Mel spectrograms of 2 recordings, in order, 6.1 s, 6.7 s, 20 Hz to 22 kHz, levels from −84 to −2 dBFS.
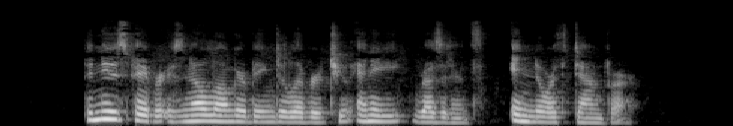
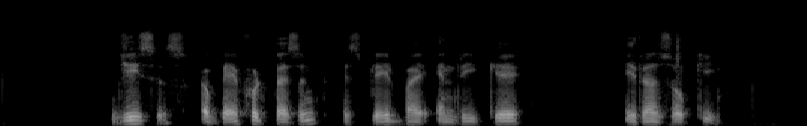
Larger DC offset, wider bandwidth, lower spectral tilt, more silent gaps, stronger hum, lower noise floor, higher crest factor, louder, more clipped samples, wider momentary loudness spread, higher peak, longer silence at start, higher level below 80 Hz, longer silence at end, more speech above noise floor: neither; first, 11 kHz vs 8.2 kHz; first, -7 dB/octave vs -5.5 dB/octave; neither; neither; second, -81 dBFS vs -86 dBFS; about the same, 18 dB vs 22 dB; first, -22 LUFS vs -42 LUFS; neither; about the same, 13 LU vs 13 LU; first, -6 dBFS vs -20 dBFS; second, 0.7 s vs 0.95 s; first, -72 dBFS vs -84 dBFS; about the same, 0.85 s vs 0.75 s; first, 59 dB vs 45 dB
